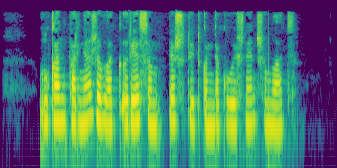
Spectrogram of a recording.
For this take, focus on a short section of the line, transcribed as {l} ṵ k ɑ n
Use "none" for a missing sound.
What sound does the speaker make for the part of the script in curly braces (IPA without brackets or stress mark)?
l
